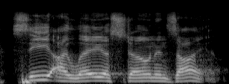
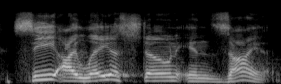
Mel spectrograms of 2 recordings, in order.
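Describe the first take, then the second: Both takes have the same delivery.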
